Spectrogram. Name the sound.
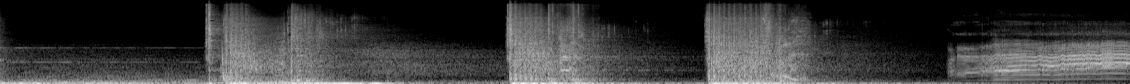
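gunfire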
